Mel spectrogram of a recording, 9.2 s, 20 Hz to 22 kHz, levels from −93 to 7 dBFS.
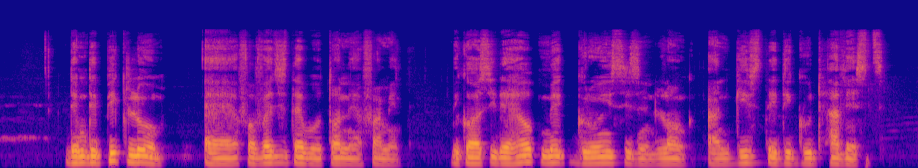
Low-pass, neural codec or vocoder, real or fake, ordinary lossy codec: none; none; real; none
